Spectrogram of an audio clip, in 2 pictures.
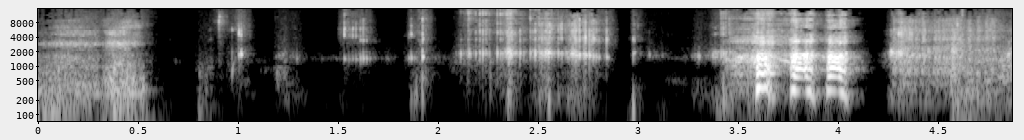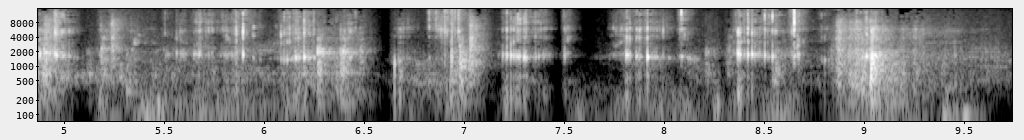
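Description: Someone bites into an M&M candy, giving a sharp crackling crunch, then many softer, uneven chewing crunches in irregular bursts.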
